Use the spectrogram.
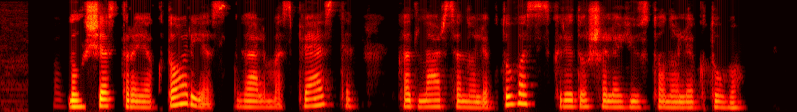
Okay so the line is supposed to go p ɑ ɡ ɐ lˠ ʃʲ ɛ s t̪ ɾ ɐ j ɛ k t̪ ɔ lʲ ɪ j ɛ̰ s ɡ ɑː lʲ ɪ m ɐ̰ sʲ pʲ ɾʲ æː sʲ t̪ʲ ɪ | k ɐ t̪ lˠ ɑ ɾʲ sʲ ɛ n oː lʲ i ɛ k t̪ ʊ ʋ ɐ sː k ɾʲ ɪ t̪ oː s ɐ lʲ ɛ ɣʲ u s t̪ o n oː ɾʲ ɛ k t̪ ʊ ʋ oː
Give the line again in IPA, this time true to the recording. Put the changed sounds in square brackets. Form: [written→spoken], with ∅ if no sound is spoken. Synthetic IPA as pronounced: p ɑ ɡ ɐ lˠ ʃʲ ɛ s t̪ ɾ ɐ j ɛ k t̪ ɔ [lʲ→ɾʲ] ɪ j ɛ̰ s ɡ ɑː lʲ ɪ m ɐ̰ sʲ pʲ ɾʲ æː sʲ t̪ʲ ɪ | k ɐ t̪ lˠ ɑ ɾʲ sʲ ɛ n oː lʲ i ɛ k t̪ ʊ ʋ ɐ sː k ɾʲ ɪ [t̪→d̪] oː [s→ʃ] ɐ lʲ ɛ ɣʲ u s t̪ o n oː [ɾʲ→lʲ] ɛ k t̪ ʊ ʋ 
